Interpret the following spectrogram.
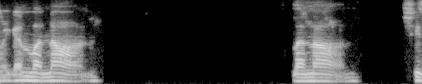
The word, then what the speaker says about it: Leanan: Lanawn, she said.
